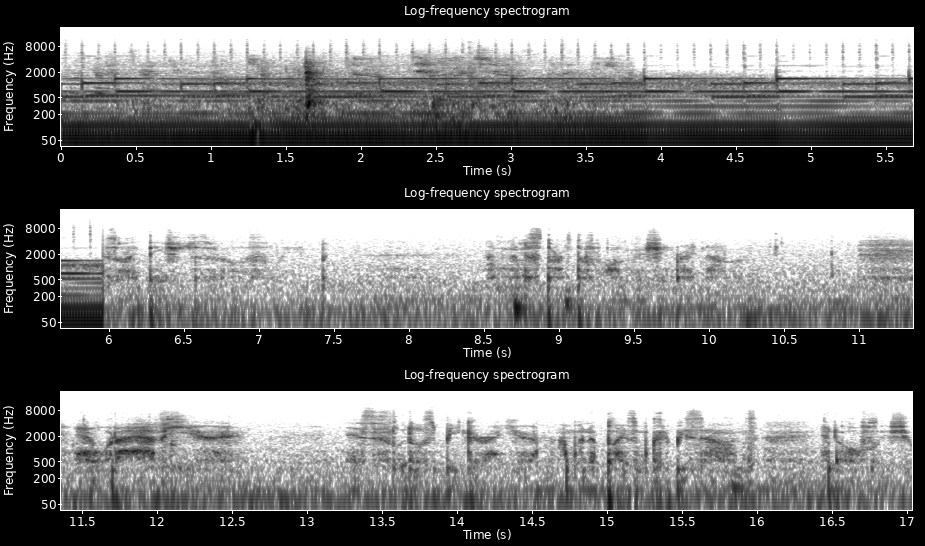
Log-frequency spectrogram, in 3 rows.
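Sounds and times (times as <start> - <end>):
man whispering: 6.0 - 7.5, 8.5 - 10.3, 11.4 - 12.6, 13.2 - 17.0.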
